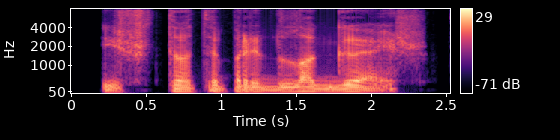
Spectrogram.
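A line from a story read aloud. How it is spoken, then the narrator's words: Asked through clenched teeth. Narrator (Russian): спросил Седов сквозь зубы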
